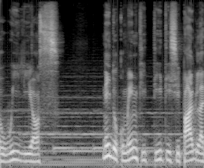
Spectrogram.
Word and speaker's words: Wilios: In greco Troia veniva chiamata anche Ilion o Ilios, ma sappiamo che probabilmente nell'antichità il nome era pronunciato Wilios.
